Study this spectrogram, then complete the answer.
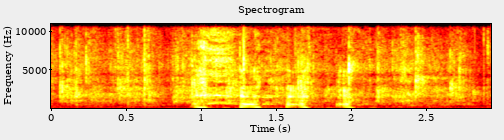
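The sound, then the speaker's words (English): An audience claps their hands for God in a steady, dense wash of applause, with voices calling out loudly over it partway through. “Clap your hands for God.”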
